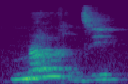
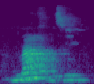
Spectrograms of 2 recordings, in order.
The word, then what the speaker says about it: mardi: segunda-feira Mas vamos fingir mardi aquele r arranhadinho na garganta tem vários vídeos aqui no meu canal te explicando como fazer esse som tá mardi esse é o mais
